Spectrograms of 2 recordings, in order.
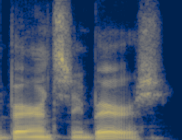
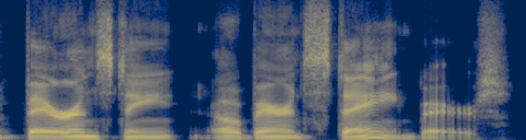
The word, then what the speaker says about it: Berenstain Bears: Yeah, you would think. This is what it actually is, according to this universe. The Berenstain Bears. Yeah. Most people remember Berenstein Bears.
